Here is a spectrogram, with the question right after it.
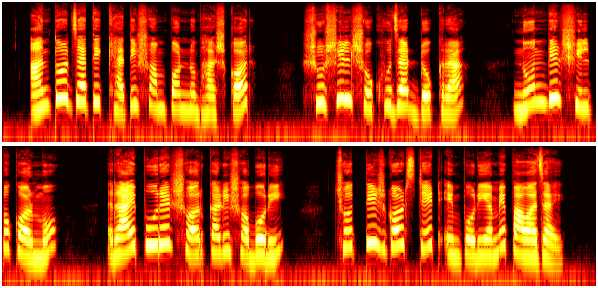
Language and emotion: Bengali, neutral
